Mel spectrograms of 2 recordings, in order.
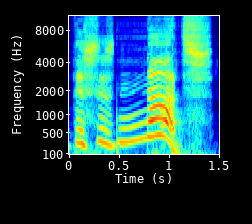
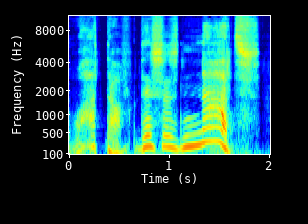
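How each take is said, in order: First: Very high, very slow, drawn-out "nuts" that falls; hammed-up astonishment; amazed disbelief. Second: Drawn out slowly, much higher pitch, then falling on nuts; slow, amazed disbelief; hushed, awestruck mutter; stunned disbelief. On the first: Repeats the stunned reaction, bigger. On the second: Retold or imitated. Stunned reaction quoted with "I was like.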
